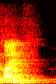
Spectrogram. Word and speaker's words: science: एस और आई ई मिलकर बोलेंगे बनेगा साइंस।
